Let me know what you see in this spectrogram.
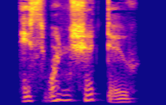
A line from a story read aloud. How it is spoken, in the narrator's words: she muttered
